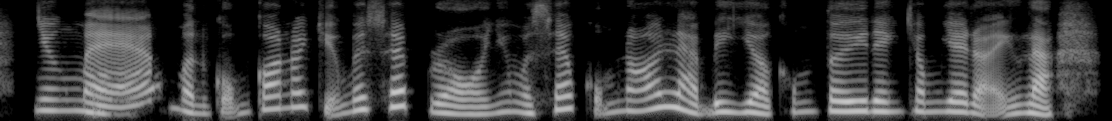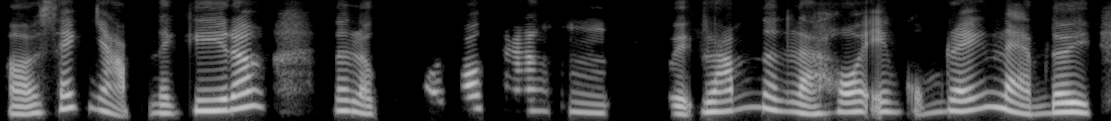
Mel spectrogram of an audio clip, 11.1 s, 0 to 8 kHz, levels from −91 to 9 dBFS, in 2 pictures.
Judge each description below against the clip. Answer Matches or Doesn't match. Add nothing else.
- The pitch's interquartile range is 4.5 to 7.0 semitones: Doesn't match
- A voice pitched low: Doesn't match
